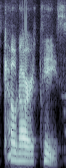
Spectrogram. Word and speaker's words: Konar Tees: It's Konar Tees. If you're gonna pronounce it correctly, I would appreciate that.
